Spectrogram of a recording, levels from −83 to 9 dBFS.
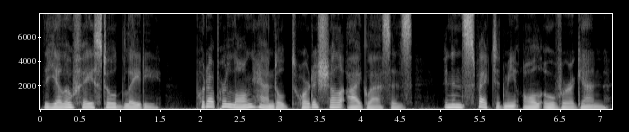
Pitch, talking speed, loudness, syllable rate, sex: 155 Hz, 160 wpm, -18 LUFS, 5.0 syllables/s, female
